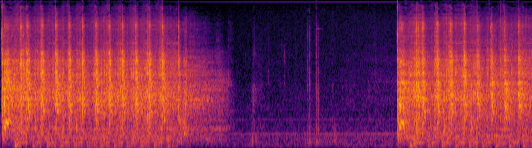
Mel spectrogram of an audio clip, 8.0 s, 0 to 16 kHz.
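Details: 350 Warrior ATV after starter clutch replacement: starter churns engine with even pulses, pauses, cranks again, but never fires; crank-no-start, cause unknown.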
